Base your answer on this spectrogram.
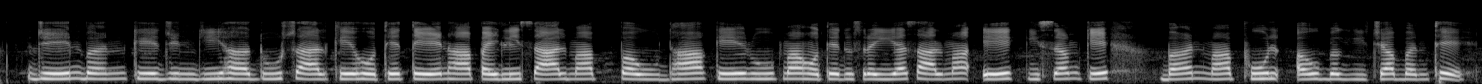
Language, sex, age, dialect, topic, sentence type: Chhattisgarhi, female, 25-30, Western/Budati/Khatahi, agriculture, statement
